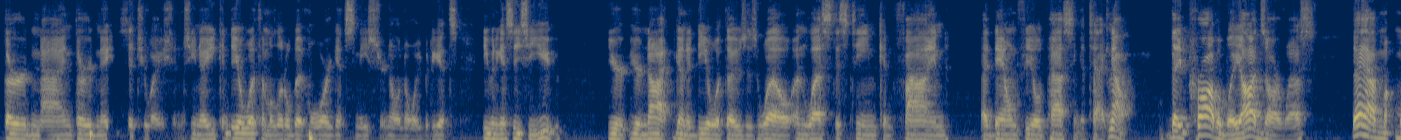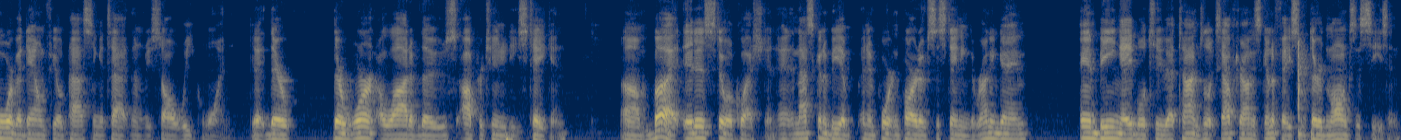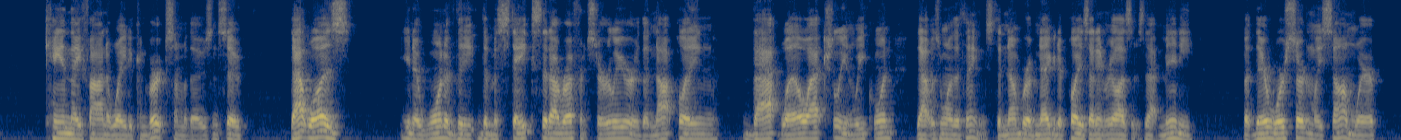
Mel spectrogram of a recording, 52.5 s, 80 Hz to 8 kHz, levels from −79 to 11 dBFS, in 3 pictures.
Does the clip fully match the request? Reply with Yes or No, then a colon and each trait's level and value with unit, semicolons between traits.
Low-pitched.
Yes: low, 110 Hz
